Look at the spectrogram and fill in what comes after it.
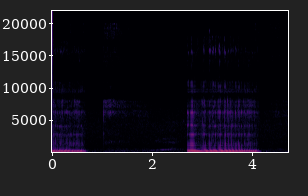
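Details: Sleeping Shar-Pei dog: two loud, deep, rumbling snores separated by a quiet pause of about two seconds; heavy snoring.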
